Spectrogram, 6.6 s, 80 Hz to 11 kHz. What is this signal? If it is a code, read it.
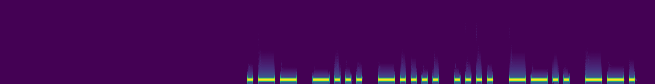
Morse code, heard as a keyed tone, about 22 wpm, 700 Hz. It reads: WB6HZG
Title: USA Call Signs - 6 Characters - Repeated 3x - 22wpm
